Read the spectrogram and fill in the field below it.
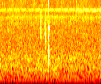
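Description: A putter taps a golf ball with a soft click.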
